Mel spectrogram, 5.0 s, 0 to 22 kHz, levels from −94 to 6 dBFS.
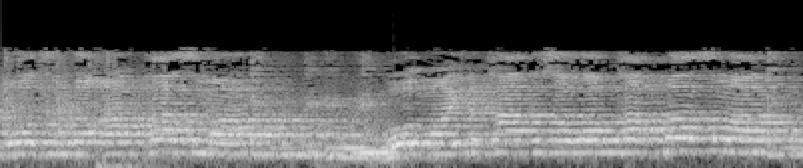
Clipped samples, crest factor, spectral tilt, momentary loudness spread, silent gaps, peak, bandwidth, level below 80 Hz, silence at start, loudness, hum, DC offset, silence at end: under 0.1%; 12 dB; -2 dB/octave; 3 LU; none; 0 dBFS; 8 kHz; -44 dBFS; 0 s; -11 LUFS; none; under 0.1%; 0 s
